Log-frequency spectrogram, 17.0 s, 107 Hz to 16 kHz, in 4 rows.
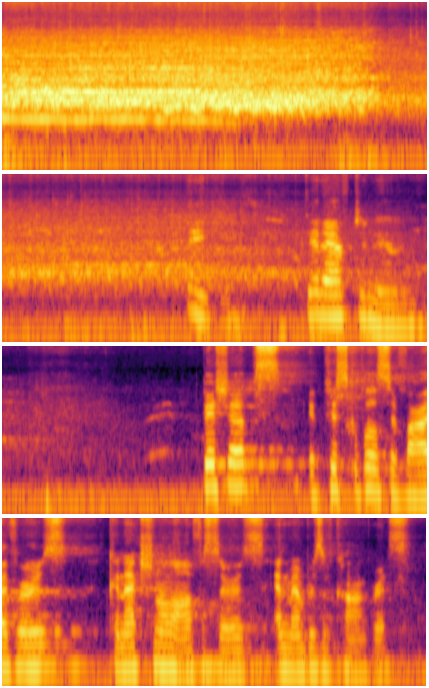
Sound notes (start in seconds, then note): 0.0 applause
